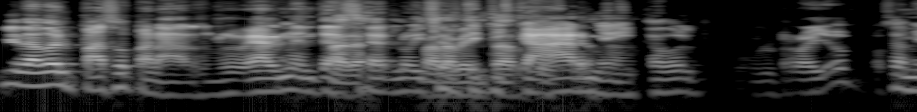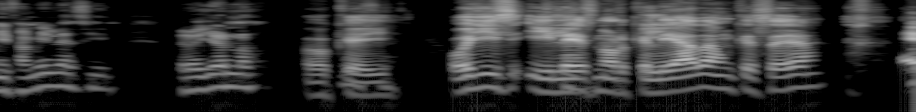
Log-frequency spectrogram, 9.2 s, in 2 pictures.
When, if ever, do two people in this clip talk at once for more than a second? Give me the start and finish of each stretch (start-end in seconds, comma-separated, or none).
1.6-3.2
